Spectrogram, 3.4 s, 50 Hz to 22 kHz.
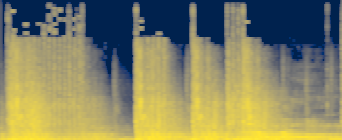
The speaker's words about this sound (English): At least 2 went down before a wild fusillade from a half-dozen automatic weapons drove her back into the cave.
